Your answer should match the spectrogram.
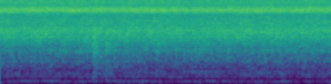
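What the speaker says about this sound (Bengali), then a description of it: "চিচিঙ্গাগুলো হালকা করে ভেজে নিয়েছি, এবার তুলে নিচ্ছি।" Snake gourd pieces frying lightly in oil in a pan, a steady close hissing sizzle that stays even and continuous, with no voices.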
